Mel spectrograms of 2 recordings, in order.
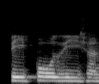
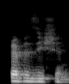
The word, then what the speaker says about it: preposition: प्रीपजीशन नहीं होता है। इट is pronounced प्रेपज़िशन।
